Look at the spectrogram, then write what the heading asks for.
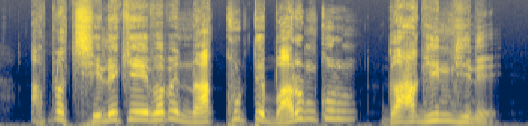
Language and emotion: Bengali, disgusted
